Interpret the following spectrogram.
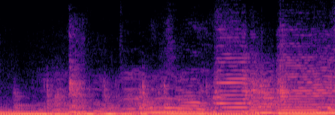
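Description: Amplified electric guitars playing loud, held notes that change every half second or so, with voices faintly under them.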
